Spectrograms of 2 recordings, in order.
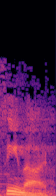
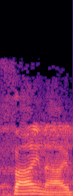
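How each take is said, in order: First: It is pronounced the Hebrew way. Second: It is pronounced the English way. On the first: "but in Hebrew, it's pronounced Sinai" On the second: "In English, we would pronounce that Sinai"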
